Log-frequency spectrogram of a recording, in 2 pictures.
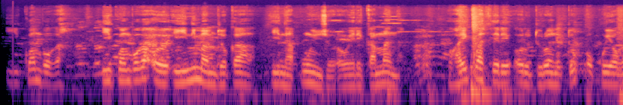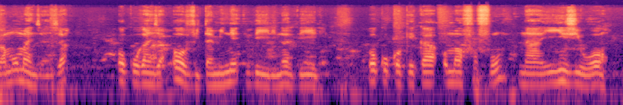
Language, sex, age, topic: Oshiwambo, male, 25-35, agriculture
